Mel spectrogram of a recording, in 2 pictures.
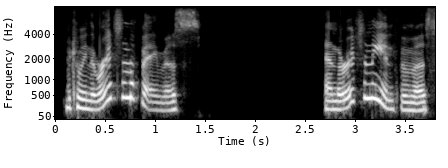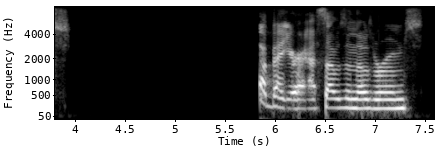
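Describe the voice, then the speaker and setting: A woman's voice: mid-range voice, no room sound, clean studio sound, natural voice. Woman acting a smug, wisecracking lawyer to the rich. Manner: wry, flippant, wisecracking. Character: smug, worldly female lawyer to the rich and infamous. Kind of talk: fan dub character acting.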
